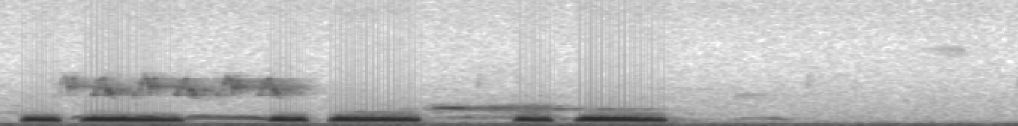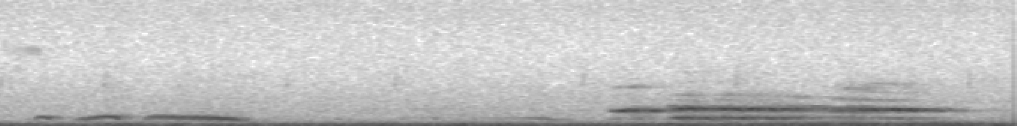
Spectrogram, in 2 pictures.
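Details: Wild spotted dove, a lure bird, giving a few paired coos that stop after three seconds, with high trilled notes and later a soft whistled song from other birds.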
